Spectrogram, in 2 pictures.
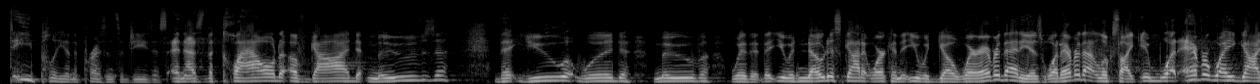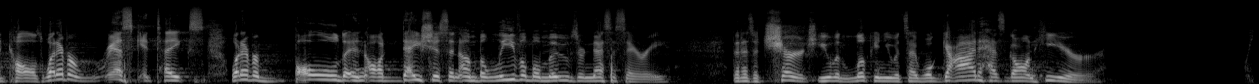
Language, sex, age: English, male, 40-59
